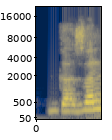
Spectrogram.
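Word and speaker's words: ग़ज़ल: क्या उच्चारण सही हो रहा है? गजल, गजल नहीं हो रहा है। तो अब आप इसको सही उच्चारण जैसा उसमें हुआ था वैसे ही अगर उच्चारण करना है तो क्या लगाएंगे, ग के नीचे नुक्ता लगा दिए और ज के नीचे नुक्ता लगा दो तो क्या हो जाएगा, ये गजल, गजल हो गया।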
